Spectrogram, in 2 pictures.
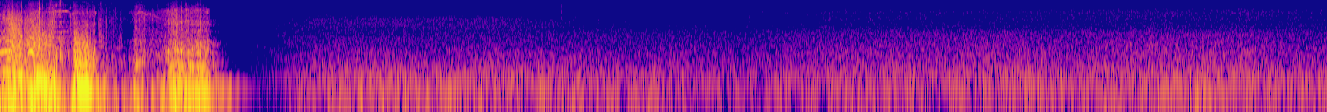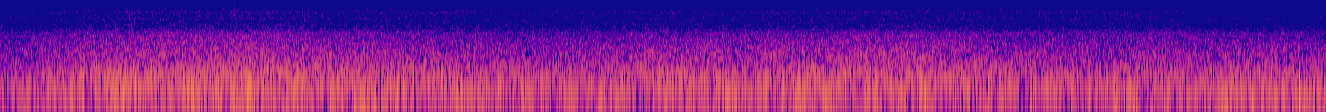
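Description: Drone crash: the drone's motors hum while it tumbles, with a few sharp knocks as it hits the grass, and the motor sound cuts off suddenly about two and a half seconds in. After that only a steady hiss of wind on the downed drone's microphone.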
